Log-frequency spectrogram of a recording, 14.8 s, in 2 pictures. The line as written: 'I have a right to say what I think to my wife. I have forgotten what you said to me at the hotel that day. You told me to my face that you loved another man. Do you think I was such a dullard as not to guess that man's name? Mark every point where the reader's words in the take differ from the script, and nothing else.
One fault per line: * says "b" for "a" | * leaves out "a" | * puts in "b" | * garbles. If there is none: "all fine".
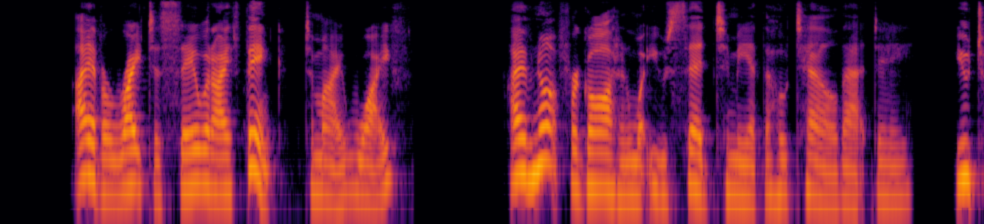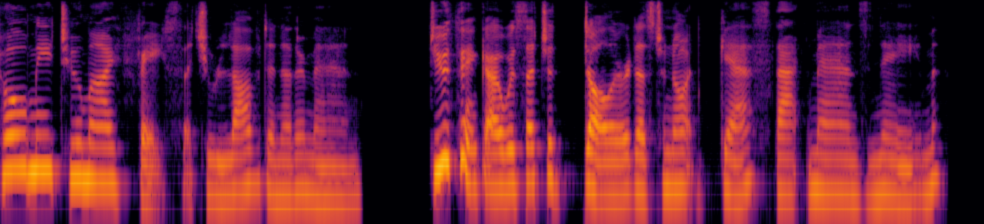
* puts in "not"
